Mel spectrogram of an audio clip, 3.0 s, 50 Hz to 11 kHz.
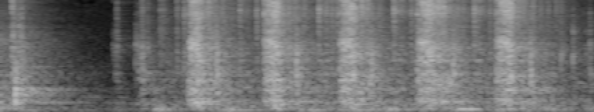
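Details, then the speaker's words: Rebuilt Marchant KE mechanical calculator multiplying 625 by 625: rapid, even clattering cycles of gear and carriage clicks, about two or three per second without hesitation, working normally. "so let's try multiplication so let's do 625 by 625"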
